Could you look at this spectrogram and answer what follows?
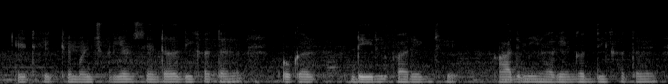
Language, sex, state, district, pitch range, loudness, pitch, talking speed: Chhattisgarhi, male, Chhattisgarh, Sarguja, 120-125 Hz, -37 LUFS, 120 Hz, 150 wpm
